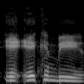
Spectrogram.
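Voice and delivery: ordinary talk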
